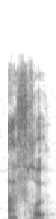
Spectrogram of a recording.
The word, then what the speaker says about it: affreux: Final X not pronounced. And then you get this freux. Freux. Affreux.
